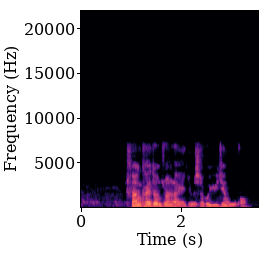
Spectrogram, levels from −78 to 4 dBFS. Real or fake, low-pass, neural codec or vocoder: fake; 7.2 kHz; codec, 44.1 kHz, 7.8 kbps, DAC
